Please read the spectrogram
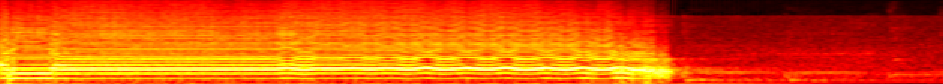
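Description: A male voice singing Gurbani, holding one long note that is steady at first and then wavers, before stopping about four and a half seconds in; a faint hiss remains after it.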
